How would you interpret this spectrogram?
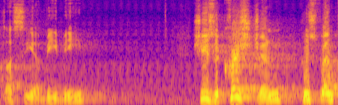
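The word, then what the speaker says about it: Asia Bibi: recent release of a CFPB it looks like Asia bye-bye but it's pronounced hacia Bibi she's a Christian who spent the last eight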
